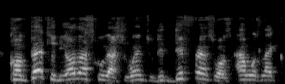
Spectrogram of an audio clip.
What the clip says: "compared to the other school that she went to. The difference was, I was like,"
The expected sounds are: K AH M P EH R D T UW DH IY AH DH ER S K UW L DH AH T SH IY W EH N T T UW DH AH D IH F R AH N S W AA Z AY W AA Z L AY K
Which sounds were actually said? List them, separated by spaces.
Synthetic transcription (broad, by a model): K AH M P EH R D T UW DH IY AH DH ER S K UW L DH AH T SH IY W EH N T T UW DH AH D IH F R AH N S W AA Z AY W AA Z L AY K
